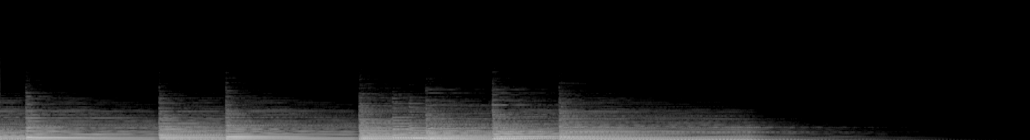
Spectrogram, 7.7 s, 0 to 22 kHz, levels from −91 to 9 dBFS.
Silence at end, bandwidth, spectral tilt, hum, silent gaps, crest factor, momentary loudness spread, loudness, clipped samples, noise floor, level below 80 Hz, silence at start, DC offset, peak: 1.9 s; 7.2 kHz; -8.5 dB/octave; none; none; 16 dB; 11 LU; -24 LUFS; under 0.1%; -88 dBFS; -58 dBFS; 0 s; under 0.1%; -8 dBFS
